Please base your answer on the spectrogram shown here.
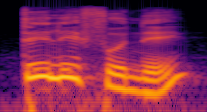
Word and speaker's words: téléphoner: Téléphoner. Téléphoner. Remember, P and H together will give you this F sound. Téléphoner. Téléphoner.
